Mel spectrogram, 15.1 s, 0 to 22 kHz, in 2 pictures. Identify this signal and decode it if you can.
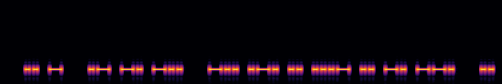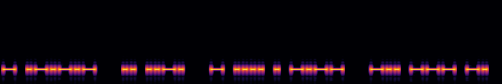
Morse code, heard as a keyed tone, about 20 wpm, 600 Hz. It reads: IT AND DRIVING IT. IF THEY DON
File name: the old man and the sea / the old man and the sea part 1 20wpm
